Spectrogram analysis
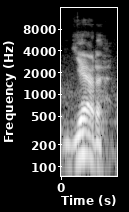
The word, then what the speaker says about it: Jere: I will help you with one, because I know, because I've actually met him. Those 49 Motorsports guys. It's Jere Janis. Those Finn names are very difficult, but Jere is what I've been corrected in person.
